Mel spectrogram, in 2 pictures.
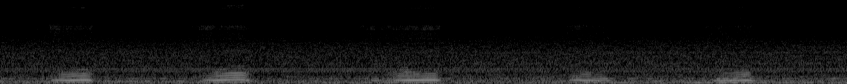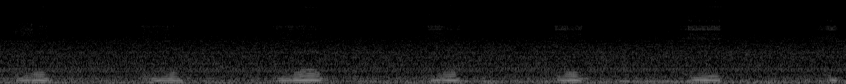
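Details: Asleep French Bulldog giving loud, rattling snores, about eleven buzzy breaths in seventeen seconds at a slightly uneven pace, with constant low background hum throughout.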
